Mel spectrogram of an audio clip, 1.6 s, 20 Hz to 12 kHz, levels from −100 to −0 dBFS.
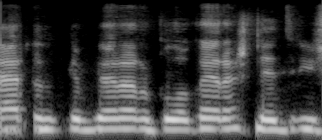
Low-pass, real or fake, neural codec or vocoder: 10.8 kHz; fake; autoencoder, 48 kHz, 128 numbers a frame, DAC-VAE, trained on Japanese speech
